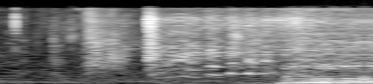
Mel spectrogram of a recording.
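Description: A truck engine is started, with a couple of faint clicks and a cranking whir that catches and swells into a louder, steady low running rumble close by.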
